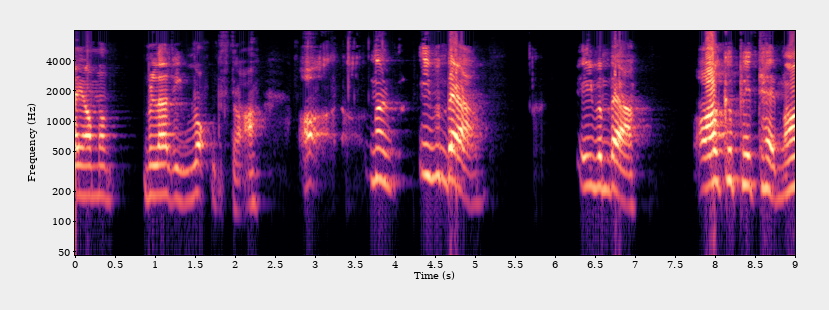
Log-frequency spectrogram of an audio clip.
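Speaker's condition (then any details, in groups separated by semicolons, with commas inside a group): Cerebral palsy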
